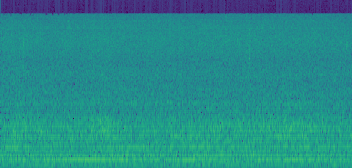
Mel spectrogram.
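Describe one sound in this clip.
A train's electric motor hums steadily.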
